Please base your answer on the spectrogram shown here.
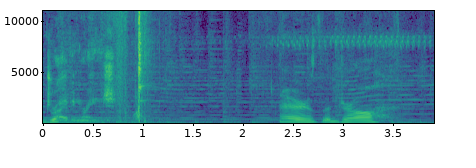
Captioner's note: club whistling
